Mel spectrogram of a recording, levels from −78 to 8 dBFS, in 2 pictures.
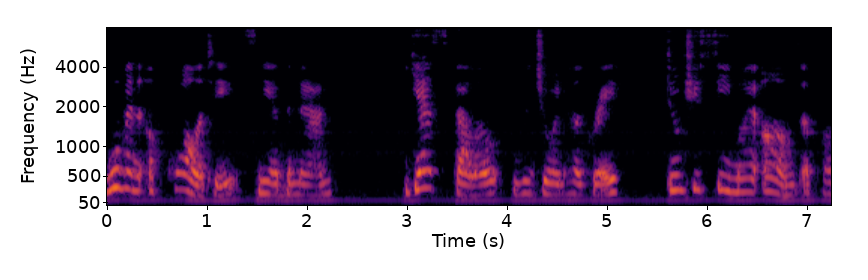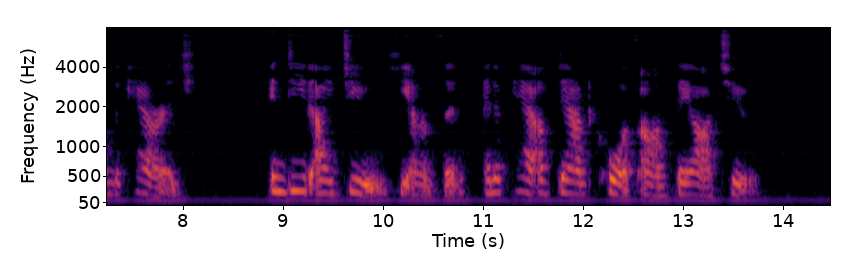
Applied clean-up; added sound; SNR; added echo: none; none; none; none.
